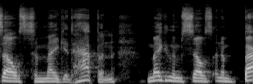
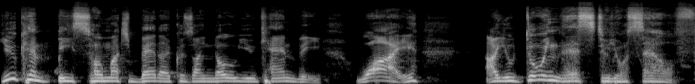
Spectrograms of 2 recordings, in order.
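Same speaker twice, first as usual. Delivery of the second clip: put-on Austrian accent, slower. Speaker voicing a PE teacher's mentality toward them, in a put-on Austrian accent. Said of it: "Austrian P- PE teachers with that accent you just pulled".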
